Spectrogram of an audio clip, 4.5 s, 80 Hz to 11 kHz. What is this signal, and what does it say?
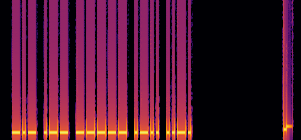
Morse code, heard as a keyed tone, about 30 wpm, 700 Hz. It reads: KW0LF
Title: USA Call Signs Repeated 3x 30wpm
